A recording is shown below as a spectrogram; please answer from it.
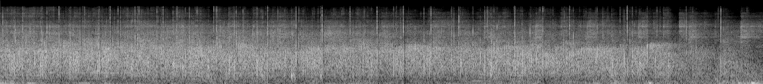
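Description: A pageant audience at the 2019 Miss Armada contest applauds the contestants, a loud, dense wash of clapping and cheering from a full room that holds steady before easing off slightly at the end.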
